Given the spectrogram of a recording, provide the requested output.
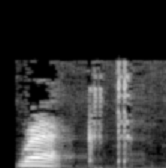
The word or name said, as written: wrecked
